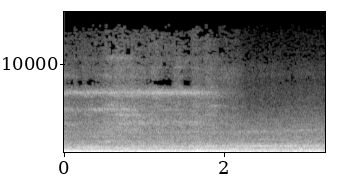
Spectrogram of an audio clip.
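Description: A train's motor whines with a high, steady tone that fades away.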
